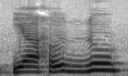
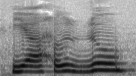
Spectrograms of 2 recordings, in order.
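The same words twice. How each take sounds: The two takes are said the same way.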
